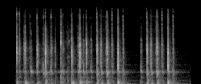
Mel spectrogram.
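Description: Computer keyboard typing: a quick, irregular run of key clicks, with a short pause about two and a half seconds in, stopping just before the end.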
